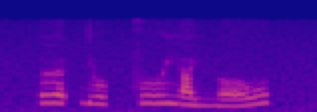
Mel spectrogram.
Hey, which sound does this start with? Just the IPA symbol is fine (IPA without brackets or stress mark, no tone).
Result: l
